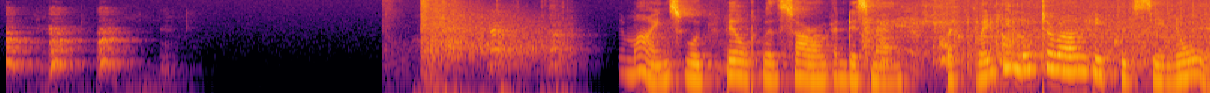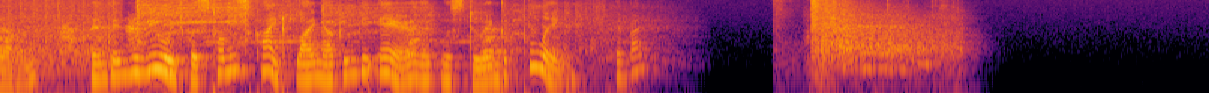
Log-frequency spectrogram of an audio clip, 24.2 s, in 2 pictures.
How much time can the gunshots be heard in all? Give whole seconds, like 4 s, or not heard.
4 s.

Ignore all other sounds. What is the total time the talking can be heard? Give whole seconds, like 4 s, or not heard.
12 s.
